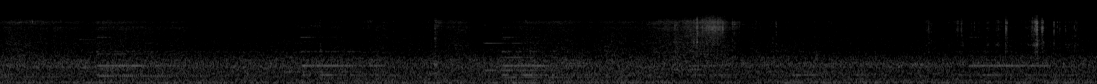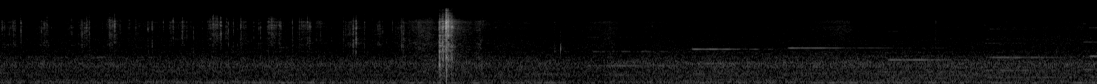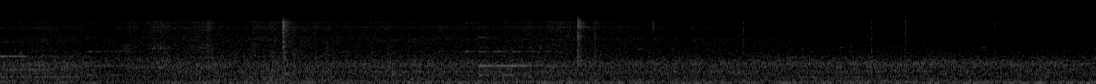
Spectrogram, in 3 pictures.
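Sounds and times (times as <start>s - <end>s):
faint music: 0.0s - 32.9s.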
